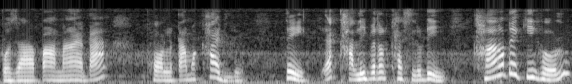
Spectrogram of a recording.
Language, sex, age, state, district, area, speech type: Assamese, female, 45-60, Assam, Golaghat, rural, spontaneous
